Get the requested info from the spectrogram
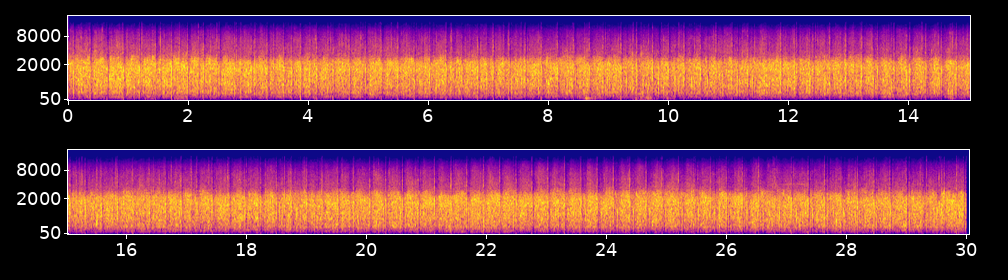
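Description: Audience applauding steadily, breaking out just as the orchestral music ends and holding at full strength throughout.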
